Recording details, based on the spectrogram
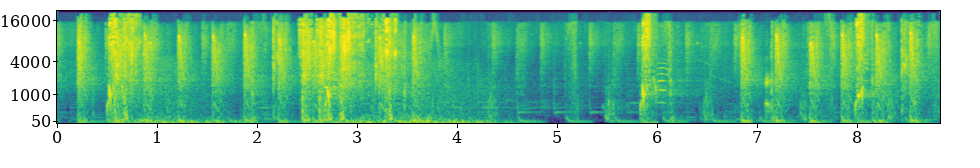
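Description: Rapid gunfire from the roguelike shooter Neon Abyss, a dense run of sharp shots and impacts that keeps going throughout, with game music and effects mixed underneath.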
